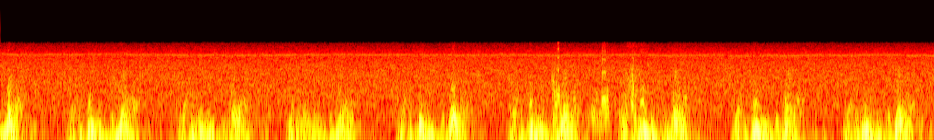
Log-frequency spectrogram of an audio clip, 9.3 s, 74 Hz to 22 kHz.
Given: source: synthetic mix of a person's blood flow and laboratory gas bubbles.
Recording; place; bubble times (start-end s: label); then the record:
Doppler ultrasound of blood flow; precordium
5.48-5.65 s: bubbles
5.88-6.44 s: bubbles
From the record:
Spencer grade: 2 (many but less than half of the cardiac periods contain bubble signals, singularly or in groups); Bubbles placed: anywhere in the cardiac cycle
